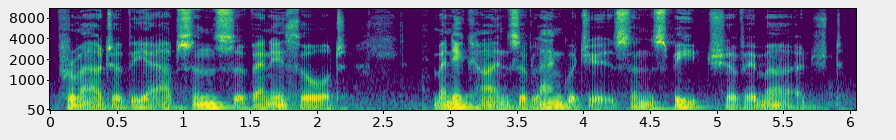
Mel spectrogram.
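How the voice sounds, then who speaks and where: A man reading a religious text aloud as a scripted audiobook, in a measured, solemn way with deliberate pauses. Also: extremely low pitch, big pitch swings, gravelly, slight background noise. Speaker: audiobook narrator.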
